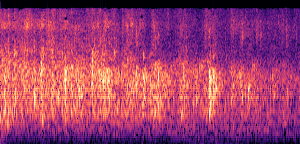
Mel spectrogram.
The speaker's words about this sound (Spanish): Un aplauso fuerte para él.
